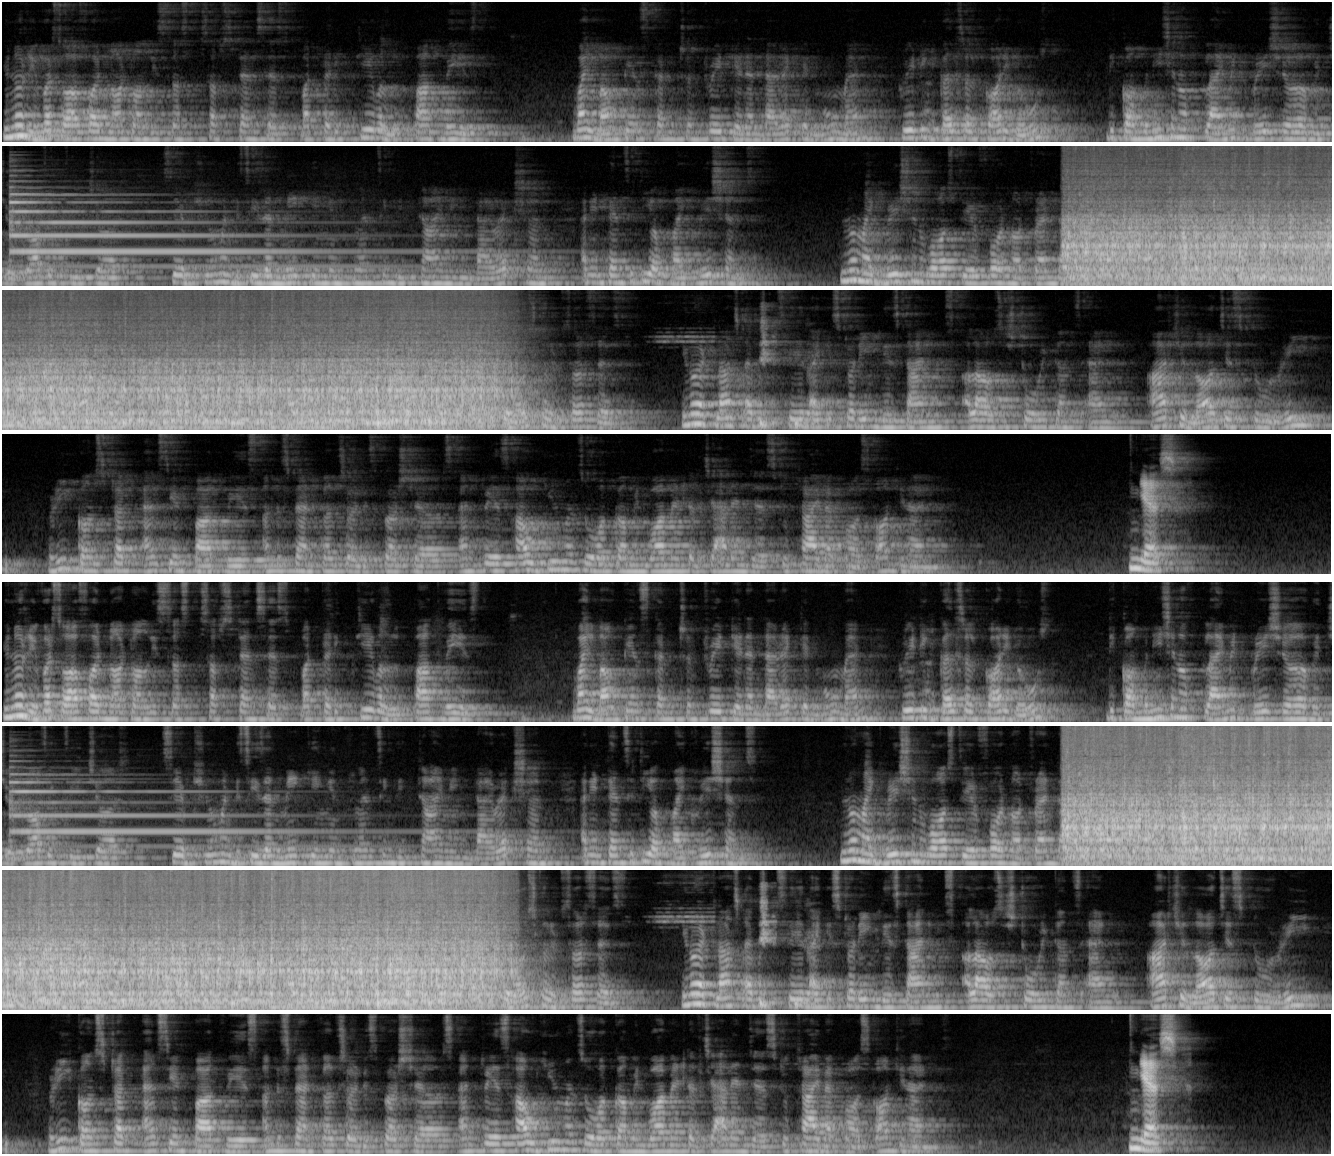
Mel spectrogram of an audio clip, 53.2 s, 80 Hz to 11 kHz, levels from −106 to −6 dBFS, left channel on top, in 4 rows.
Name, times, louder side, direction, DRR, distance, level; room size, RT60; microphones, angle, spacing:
voice 1, 0.0-4.8 5.7-8.7 9.0-10.5 11.0-14.6 15.0-20.8 21.7-25.9 26.3-30.0 31.2-32.8 33.4-37.8 38.0-39.8 40.4-49.3, right 2 dB, 80° right, 7 dB, 1.7 m, -37 dB
Percussion / Church bell, 13.4-17.7, left 1 dB, 5° left, 1.1 m, -41 dB
sound 1, 23.9-31.8, right 4 dB, 60° right, 1.3 m, -26 dB
voice 2, 51.2-51.8, right 5 dB, 45° right, 16 dB, 0.6 m, -29 dB
19.0 x 15.5 x 9.4 m, 1.2 s
head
